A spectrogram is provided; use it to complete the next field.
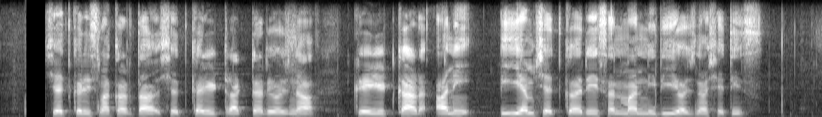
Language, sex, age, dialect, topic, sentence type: Marathi, male, 18-24, Northern Konkan, agriculture, statement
